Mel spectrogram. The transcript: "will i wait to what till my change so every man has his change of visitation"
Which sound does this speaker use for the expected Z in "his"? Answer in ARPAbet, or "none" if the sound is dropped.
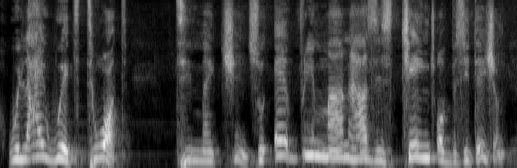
S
